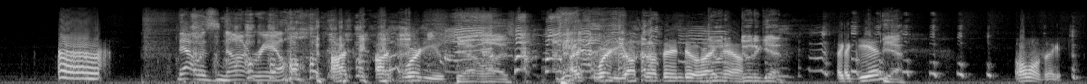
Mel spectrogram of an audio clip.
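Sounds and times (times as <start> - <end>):
fart made on command: 0.6 - 1.2
speech: 1.8 - 9.2, 10.2 - 10.8
laughter: 1.8 - 10.1.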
